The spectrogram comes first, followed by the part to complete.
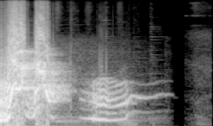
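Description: A dog barking twice in quick succession, then giving a quieter, wavering whine.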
